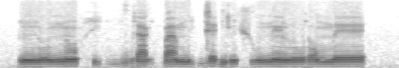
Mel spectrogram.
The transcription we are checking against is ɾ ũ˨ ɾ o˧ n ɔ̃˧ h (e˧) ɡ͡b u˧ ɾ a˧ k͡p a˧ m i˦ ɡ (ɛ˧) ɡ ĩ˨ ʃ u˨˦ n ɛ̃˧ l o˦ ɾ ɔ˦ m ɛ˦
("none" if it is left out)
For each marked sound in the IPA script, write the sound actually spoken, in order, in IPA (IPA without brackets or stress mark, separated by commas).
i˧, ɛ˧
